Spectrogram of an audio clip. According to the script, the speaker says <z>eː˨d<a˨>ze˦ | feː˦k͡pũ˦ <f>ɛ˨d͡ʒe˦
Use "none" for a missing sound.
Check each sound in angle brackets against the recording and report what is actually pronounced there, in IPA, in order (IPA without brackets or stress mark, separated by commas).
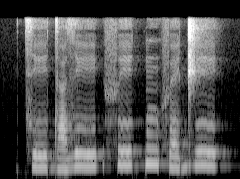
t͡s, a˨, f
